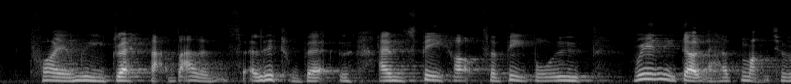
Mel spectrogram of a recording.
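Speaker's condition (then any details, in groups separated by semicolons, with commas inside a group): Cerebral palsy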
